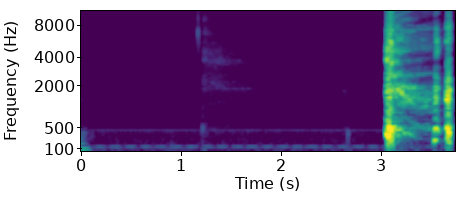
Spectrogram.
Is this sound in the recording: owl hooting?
no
